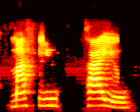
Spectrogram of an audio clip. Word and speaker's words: Matthew Tayo: This is a session I'll be having with Matthew Tayo.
